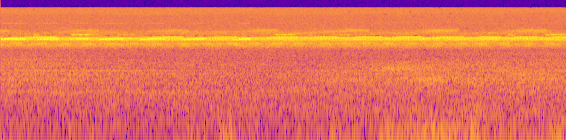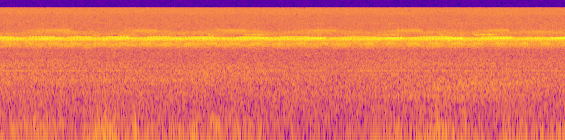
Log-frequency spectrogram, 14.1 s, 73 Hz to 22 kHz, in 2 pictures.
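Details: Insects of autumn heard at night from the 180 m viewpoint of Tsukimi no Mori, Gifu, Japan: a high continuous trill, with faint fluttering pulses early and a soft low hum of distant noise throughout.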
